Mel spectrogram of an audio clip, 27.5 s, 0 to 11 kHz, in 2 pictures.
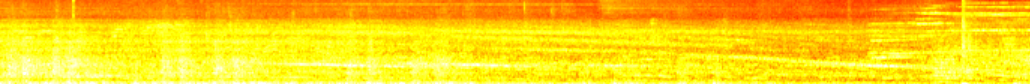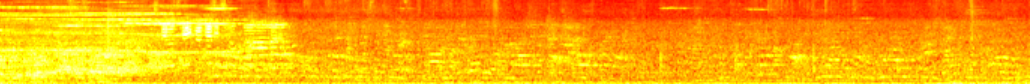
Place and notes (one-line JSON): {"title": "tokyo, akihabara station", "date": "2010-07-27 14:48:00", "description": "at akihabara station, general atmosphere, anouncemts and a train driving in\ninternational city scapes - social ambiences and topographic field recordings", "latitude": "35.70", "longitude": "139.77", "altitude": "13", "timezone": "Asia/Tokyo"}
